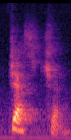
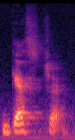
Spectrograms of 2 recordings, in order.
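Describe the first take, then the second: First: It begins with a J sound. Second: It begins with a hard G sound. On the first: The speaker calls it right. "the G in gesture is pronounced as J, not G" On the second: The speaker calls it wrong. "You might be tempted to pronounce this word as gesture"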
